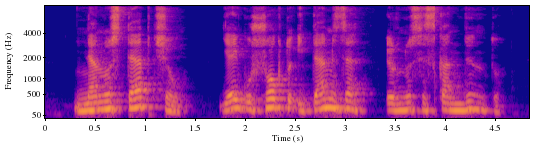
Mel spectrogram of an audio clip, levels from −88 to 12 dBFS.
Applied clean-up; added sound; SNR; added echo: none; none; none; none.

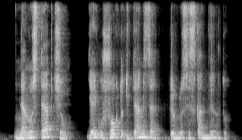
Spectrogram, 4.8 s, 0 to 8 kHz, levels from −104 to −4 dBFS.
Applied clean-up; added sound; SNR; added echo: neural mask model Resemble Enhance denoiser.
